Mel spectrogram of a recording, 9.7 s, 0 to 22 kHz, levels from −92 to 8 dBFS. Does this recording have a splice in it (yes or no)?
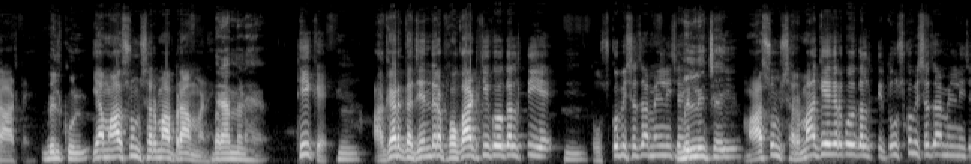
no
